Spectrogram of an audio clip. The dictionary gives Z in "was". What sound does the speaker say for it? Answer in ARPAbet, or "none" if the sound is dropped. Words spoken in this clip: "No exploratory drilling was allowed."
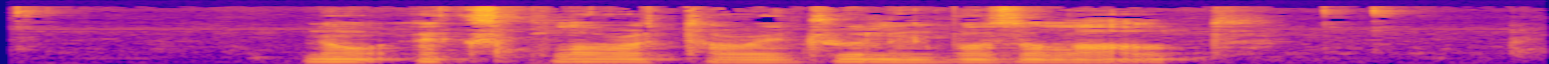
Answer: Z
